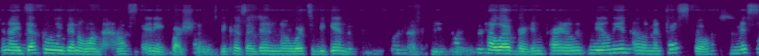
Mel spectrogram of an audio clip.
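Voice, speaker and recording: Her Californian accent comes through as the woman speaks at a fairly quick pace with fairly even intonation, in a dry, close sound with no echo. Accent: Californian American English. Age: 20s. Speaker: teacher. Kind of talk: personal testimony.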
